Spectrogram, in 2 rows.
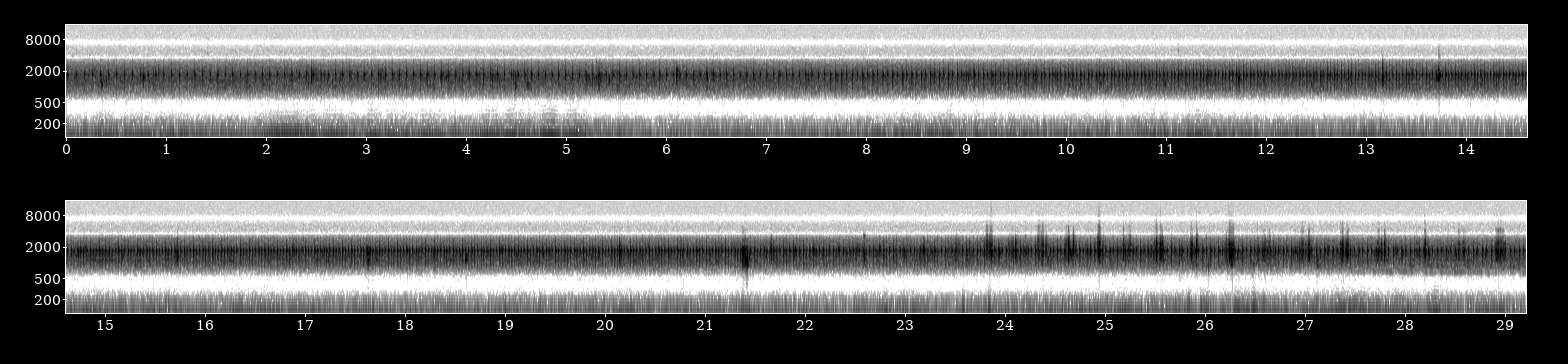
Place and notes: Kulionys, Lithuania, underwater
hydrophone. some low drone - probably from the wooden bridge vibrating in the wind...
Utenos apskritis, Lietuva, August 2019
